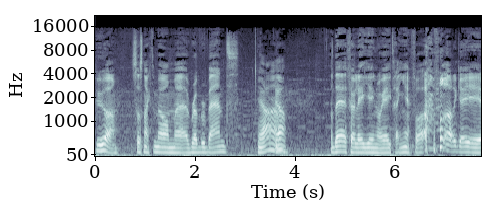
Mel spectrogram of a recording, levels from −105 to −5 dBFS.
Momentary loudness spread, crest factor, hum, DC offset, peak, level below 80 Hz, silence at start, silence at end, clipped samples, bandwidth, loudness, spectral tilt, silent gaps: 10 LU; 16 dB; none; under 0.1%; 0 dBFS; -38 dBFS; 0 s; 0 s; under 0.1%; 15.5 kHz; -17 LUFS; -5 dB/octave; none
